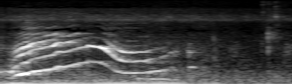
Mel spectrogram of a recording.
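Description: A young girl's wordless, whiny, cat-like vocal cry, about a second long, rising then falling in pitch.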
